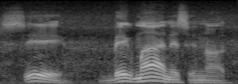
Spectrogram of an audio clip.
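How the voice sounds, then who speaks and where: An actor playing a self-important, excitable police sergeant with a Mexican accent and theatrical broken English. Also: male voice, lowish voice, slow pace. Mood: grave, boastful. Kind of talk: 1950s radio drama acting. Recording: dull, noisy old radio recording.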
